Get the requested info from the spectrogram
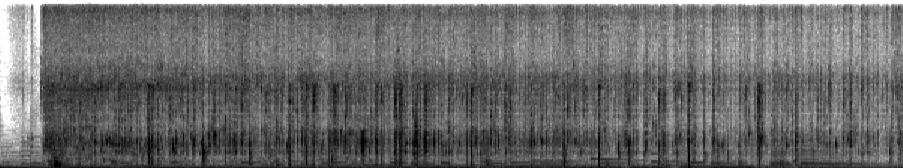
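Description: An egg hits hot oil in a wok and fries, sizzling with dense crackling and spattering. The sizzle starts suddenly about half a second in and eases a little toward the end.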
